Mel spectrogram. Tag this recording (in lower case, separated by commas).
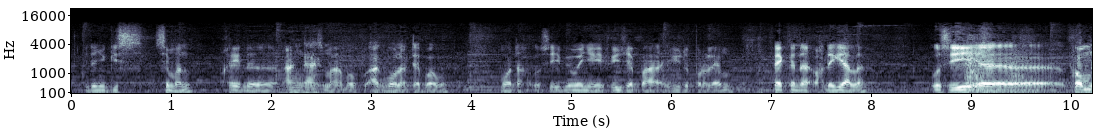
speech, music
